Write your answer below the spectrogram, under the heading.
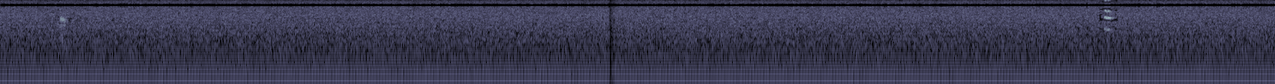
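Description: Steady low electrical hum under even broadband hiss, with only two tiny clicks and no animal voice.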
